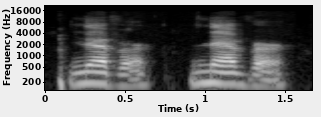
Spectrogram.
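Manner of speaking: ironic, tongue-in-cheek, sarcastic delivery. Answering whether they have dealt with toxic relationships: sarcastic denial. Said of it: "I'm being sarcastic".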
